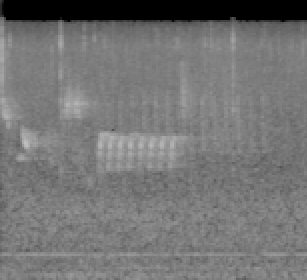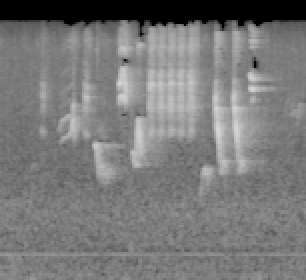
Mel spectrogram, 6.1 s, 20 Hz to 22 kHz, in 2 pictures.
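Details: At the Żerań Canal on 24 April 2022, a thrush nightingale delivers a dry rattling series of clicks, then after a pause a loud, varied stretch of sharp chattering and whistled notes against steady low hum.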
